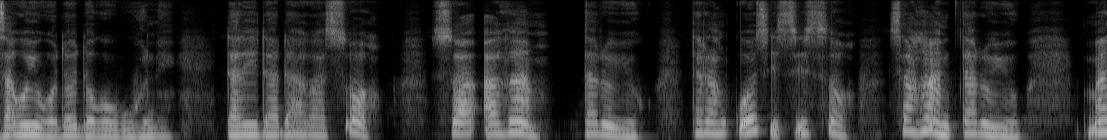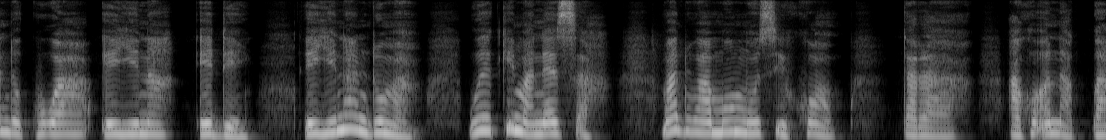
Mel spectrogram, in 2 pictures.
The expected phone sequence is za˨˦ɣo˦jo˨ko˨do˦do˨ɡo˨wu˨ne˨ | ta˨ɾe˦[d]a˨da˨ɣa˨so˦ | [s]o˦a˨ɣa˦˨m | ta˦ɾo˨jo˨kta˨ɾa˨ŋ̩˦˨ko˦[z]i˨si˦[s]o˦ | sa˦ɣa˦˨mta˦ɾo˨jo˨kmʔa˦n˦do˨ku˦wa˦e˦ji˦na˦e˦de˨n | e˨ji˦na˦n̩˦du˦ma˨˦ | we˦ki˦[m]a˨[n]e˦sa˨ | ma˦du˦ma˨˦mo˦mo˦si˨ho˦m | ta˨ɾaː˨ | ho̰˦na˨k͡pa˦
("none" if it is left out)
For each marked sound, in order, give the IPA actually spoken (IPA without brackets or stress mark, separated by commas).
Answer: d, s, s, s, m, n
